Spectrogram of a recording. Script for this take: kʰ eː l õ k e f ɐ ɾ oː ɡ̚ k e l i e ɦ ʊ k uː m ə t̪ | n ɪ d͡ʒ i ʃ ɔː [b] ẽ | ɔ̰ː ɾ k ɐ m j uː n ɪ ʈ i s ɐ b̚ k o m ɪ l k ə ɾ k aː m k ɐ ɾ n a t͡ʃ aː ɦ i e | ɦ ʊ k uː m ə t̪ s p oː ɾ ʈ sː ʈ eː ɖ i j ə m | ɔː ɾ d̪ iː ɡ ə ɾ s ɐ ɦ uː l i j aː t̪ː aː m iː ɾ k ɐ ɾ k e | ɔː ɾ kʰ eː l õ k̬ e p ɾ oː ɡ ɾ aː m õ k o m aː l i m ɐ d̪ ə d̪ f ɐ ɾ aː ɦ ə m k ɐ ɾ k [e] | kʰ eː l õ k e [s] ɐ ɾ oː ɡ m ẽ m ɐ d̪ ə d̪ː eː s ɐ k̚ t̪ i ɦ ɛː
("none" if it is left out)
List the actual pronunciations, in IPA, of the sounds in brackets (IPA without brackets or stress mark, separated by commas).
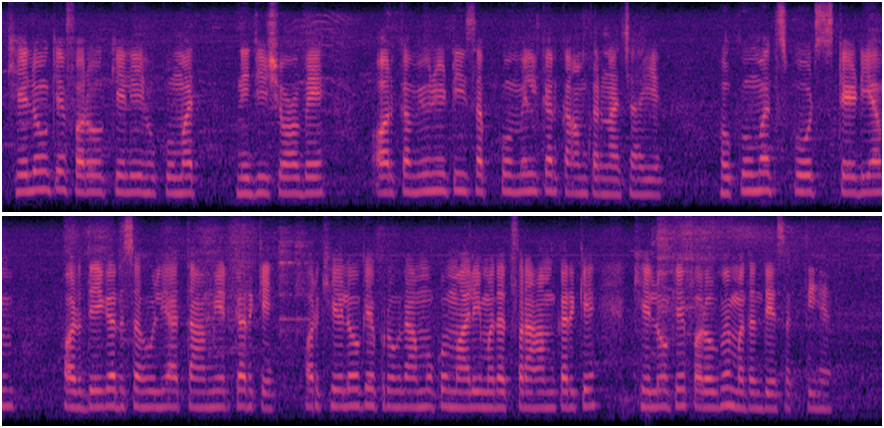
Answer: b, e, f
